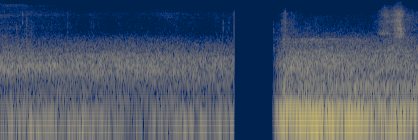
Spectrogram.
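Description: Steady low mechanical hum with room noise. It drops out completely for a moment a little over a second in, then comes back louder and steadier.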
